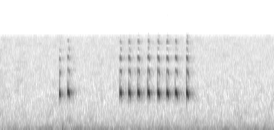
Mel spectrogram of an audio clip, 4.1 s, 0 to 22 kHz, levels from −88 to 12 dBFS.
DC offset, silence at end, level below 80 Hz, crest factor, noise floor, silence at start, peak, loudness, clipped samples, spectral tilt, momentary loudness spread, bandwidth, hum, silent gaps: under 0.1%; 1.25 s; -54 dBFS; 20 dB; -52 dBFS; 0.9 s; -6 dBFS; -20 LUFS; under 0.1%; -0.5 dB/octave; 9 LU; 7.2 kHz; none; none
